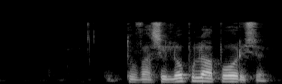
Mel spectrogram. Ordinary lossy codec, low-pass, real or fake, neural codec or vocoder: MP3, 48 kbps; 7.2 kHz; real; none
